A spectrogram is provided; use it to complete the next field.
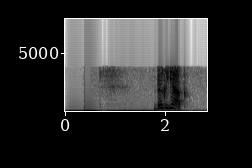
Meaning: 1. castle 2. palace 3. luxurious mansion of a rich man
- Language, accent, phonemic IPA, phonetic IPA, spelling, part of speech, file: Armenian, Eastern Armenian, /dəˈʁjɑk/, [dəʁjɑ́k], դղյակ, noun, Hy-դղյակ.ogg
